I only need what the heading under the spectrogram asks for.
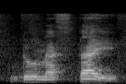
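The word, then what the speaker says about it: δύνασθαι: La palabra que se traduce por puede en Filipenses 3:21 es una forma del término griego dunastai, al final la sílaba tai va con H intercalada, dunastai, del cual obtenemos la palabra dinamita, que es precisamente un poderoso explosivo.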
